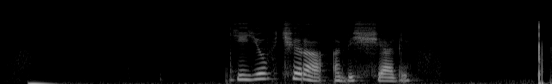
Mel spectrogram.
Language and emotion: Russian, neutral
